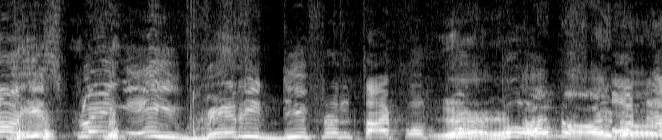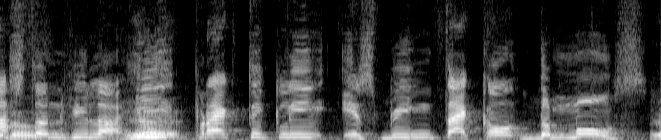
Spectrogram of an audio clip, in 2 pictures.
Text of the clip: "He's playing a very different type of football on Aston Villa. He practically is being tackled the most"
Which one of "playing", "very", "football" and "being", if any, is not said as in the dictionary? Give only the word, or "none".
football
